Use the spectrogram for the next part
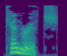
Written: kenrich

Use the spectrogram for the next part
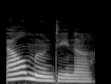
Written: almundena

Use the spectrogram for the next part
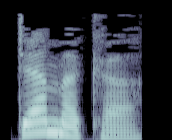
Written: demica

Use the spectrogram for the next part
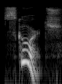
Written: scorch

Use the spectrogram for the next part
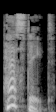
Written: hastate

